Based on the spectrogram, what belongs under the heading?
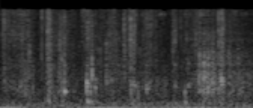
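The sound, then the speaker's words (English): Horse hooves clip-clop in a loose, uneven rhythm as horses are saddled up, a handful of hollow knocks at moderate volume with no voices over them. “While Dottie saddles up her horses, why don't we take a little break from our equestrian adventure?”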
